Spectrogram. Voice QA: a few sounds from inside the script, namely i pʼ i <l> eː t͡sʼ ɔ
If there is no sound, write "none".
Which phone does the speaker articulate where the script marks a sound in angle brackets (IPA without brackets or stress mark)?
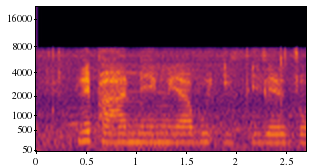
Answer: l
